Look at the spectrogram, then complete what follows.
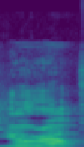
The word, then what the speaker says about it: Jorrel: His name is pronounced Jorrel, first name, and last name Hato. I think we did talk about that the other day, and staff explained, yeah, because it is Dutch. The J sounds differently.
